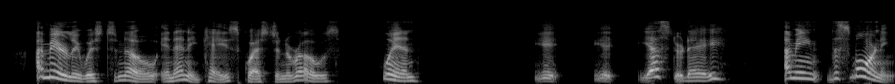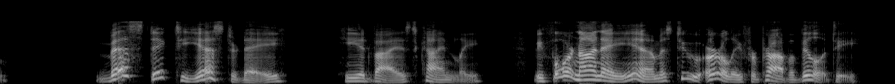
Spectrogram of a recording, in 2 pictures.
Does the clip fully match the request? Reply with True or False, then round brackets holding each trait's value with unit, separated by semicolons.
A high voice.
False (170 Hz)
